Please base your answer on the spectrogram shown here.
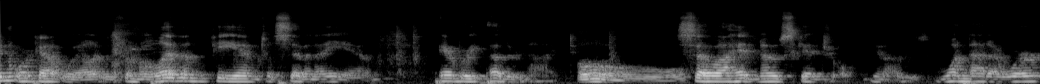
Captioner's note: laughter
